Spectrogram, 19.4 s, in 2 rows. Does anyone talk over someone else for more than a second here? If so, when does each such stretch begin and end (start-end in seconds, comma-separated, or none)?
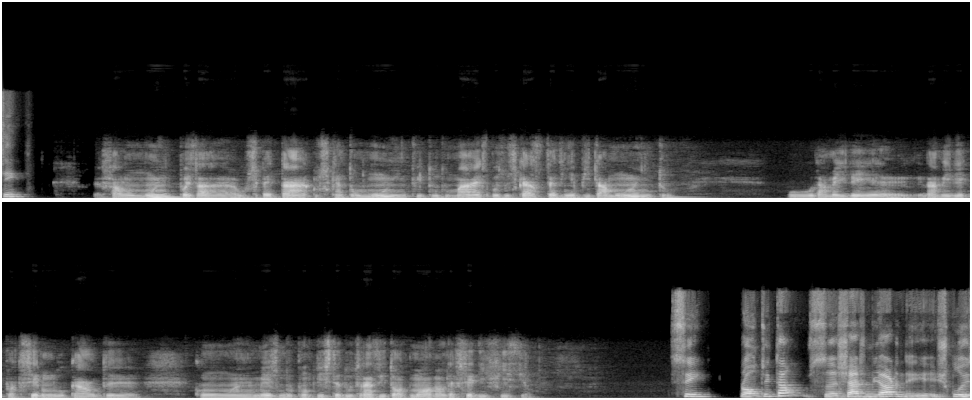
none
